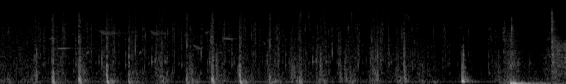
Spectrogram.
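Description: Footsteps thud steadily on grass.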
